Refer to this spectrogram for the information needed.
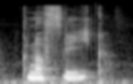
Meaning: button (fastener in clothing)
- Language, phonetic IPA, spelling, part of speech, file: Czech, [ˈknofliːk], knoflík, noun, Cs-knoflík.ogg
